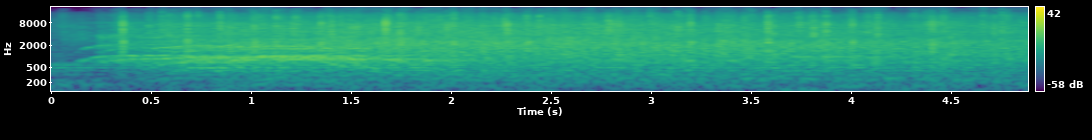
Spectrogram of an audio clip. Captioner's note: applause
